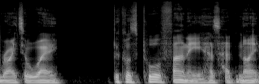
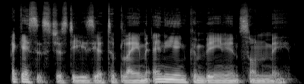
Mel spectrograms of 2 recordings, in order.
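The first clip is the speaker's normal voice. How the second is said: ordinary delivery, nothing marked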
